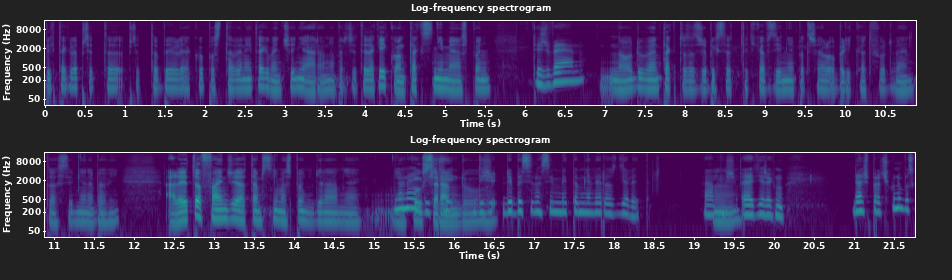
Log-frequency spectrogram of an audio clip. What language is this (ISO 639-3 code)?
ces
